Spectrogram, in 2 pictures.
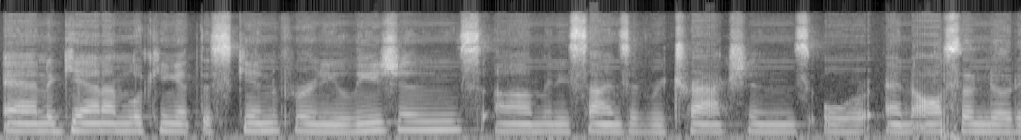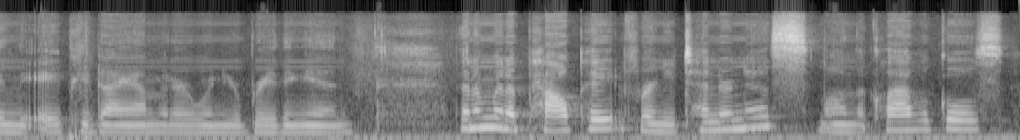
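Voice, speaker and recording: A woman clinician calmly giving step-by-step instructions to a patient during a demonstration of a physical exam. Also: fairly low pitch, brisk, hardly any pauses, low-quality recording. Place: exam room, recorded for video. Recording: clear background noise.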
